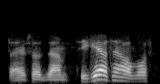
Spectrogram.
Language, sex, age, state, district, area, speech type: Assamese, male, 18-30, Assam, Dhemaji, urban, conversation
